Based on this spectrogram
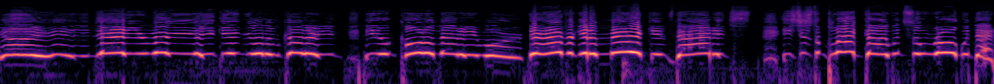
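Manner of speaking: acted, shrill, very high, loud tearful crying. Acting out a daughter pleading with her father: imitating a crying daughter. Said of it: "his daughter's crying like".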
